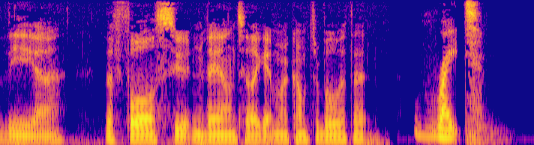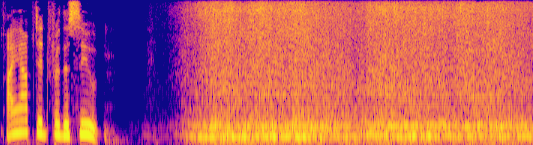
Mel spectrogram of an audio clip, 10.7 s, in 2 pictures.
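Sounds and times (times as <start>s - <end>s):
speech: 0.0s - 6.5s
honeybees buzzing around an open hive: 6.9s - 10.6s.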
